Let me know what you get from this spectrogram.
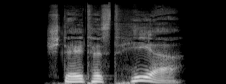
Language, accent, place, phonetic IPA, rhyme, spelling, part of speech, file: German, Germany, Berlin, [ˌʃtɛltəst ˈheːɐ̯], -eːɐ̯, stelltest her, verb, De-stelltest her.ogg
- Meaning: inflection of herstellen: 1. second-person singular preterite 2. second-person singular subjunctive II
